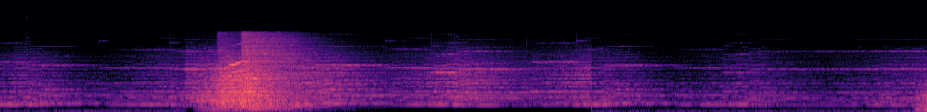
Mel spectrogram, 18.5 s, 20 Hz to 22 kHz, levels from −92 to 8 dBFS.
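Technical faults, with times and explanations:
3.71 to 11.83 s, input switched to a poorer device: The sound abruptly dulls, losing everything above 7.6 kHz. The level shifts by around 5 dB, and a new noise floor appears roughly 35 dB down. There is no gap. The likely cause is a narrower-band microphone, before switching back.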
